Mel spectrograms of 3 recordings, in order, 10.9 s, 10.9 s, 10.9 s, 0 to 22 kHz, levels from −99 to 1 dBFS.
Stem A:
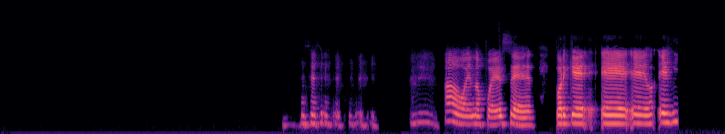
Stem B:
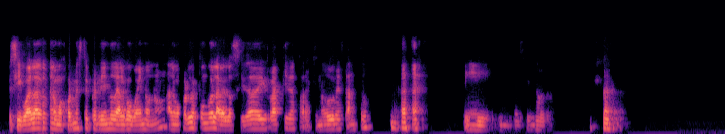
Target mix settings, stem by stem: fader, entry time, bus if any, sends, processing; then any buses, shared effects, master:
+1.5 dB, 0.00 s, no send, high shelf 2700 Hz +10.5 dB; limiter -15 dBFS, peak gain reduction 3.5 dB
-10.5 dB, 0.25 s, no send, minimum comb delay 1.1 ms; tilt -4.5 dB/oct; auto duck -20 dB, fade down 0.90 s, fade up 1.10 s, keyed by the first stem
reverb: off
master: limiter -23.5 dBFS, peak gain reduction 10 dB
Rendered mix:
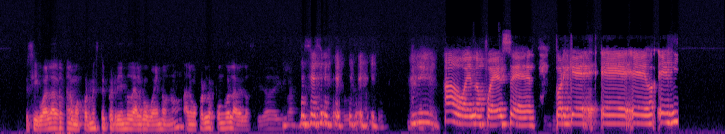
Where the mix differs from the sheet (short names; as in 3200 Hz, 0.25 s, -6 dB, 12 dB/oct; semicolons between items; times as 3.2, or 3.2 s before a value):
stem A +1.5 dB -> +12.5 dB; stem B: missing minimum comb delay 1.1 ms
